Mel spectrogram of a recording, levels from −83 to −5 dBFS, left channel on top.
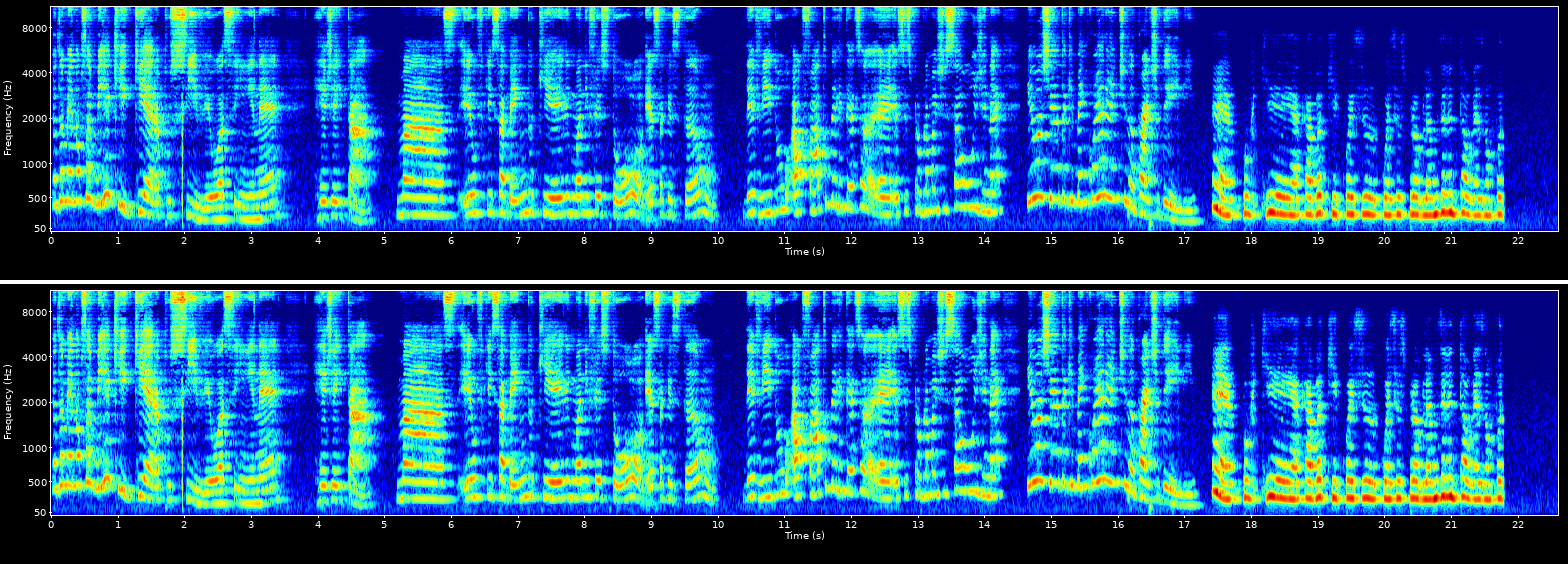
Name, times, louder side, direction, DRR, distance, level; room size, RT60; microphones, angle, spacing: voice 1, 0.0-3.6 4.0-10.0 10.4-17.3, right 3 dB, 15° right, 2.9 m, -26 dB
voice 2, 17.4-21.8, right 2 dB, 70° right, 3.5 m, -20 dB
head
